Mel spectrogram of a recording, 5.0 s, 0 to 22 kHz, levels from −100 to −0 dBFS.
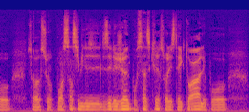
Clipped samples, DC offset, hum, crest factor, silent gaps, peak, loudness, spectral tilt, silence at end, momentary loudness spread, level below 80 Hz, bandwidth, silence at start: under 0.1%; under 0.1%; none; 18 dB; none; -12 dBFS; -30 LUFS; -4 dB/octave; 0.05 s; 12 LU; -54 dBFS; 15.5 kHz; 0 s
